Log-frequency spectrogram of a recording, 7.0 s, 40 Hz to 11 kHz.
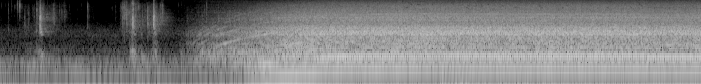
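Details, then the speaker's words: Ryobi One+ 18V cordless tool run on a battery at one bar until completely flat. The motor hums steadily, then its pitch sags and the whir weakens as performance dies. "So as you see, we've got 1 bar. I'm going to hold it and you'll hear the sound change as it dies in performance."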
